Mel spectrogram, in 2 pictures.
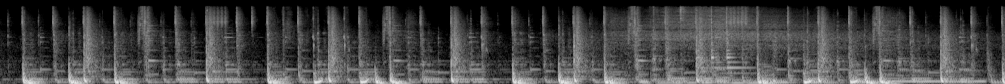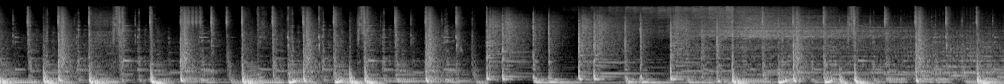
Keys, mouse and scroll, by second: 0.5-7.5 typing, 0.9 click, 7.2 click, 7.6 click, 8.1 ctrl+z, 10.2 click, 10.9 shift+click, 11.9 click, 16.4 click, 18.7-19.3 scroll up 1, 19.3 click.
